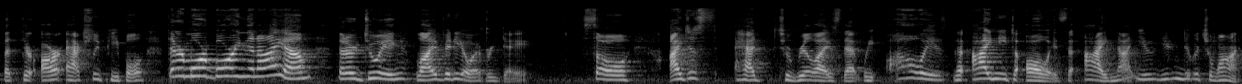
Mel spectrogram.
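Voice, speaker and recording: With a sharp tone in a mid-range voice, a middle-aged woman who coaches businesses and vlogs delivers a relaxed motivational talk to camera. She's candid with her viewers and self-deprecating.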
